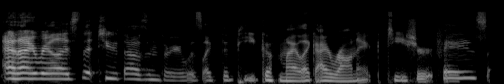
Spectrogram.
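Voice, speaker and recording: A woman's voice: mid-range voice, lively intonation, normal speed, gravelly, pushed and bright, no echo, studio quality. An American woman co-hosting a podcast, chatting casually in a candid, wry, conversational way. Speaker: podcast co-host. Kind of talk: casual chat.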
